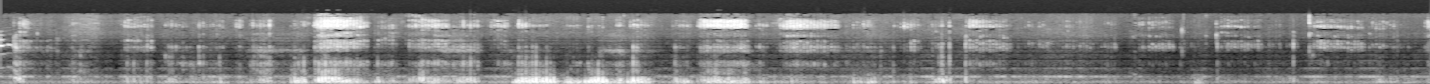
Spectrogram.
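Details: Street fight as a male Persian cat constantly chases a female cat, who fights back aggressively; loud, heavy, throaty growls come in repeated surges for several seconds, then a quieter stretch of rough rumbling.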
